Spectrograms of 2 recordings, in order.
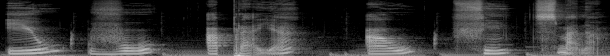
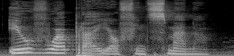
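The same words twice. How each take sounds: First: The sentence is said at a slower pace. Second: The sentence is said at a faster pace.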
